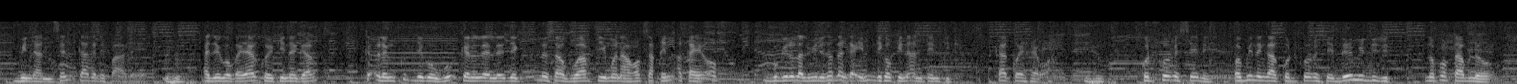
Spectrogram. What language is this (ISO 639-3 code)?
srr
